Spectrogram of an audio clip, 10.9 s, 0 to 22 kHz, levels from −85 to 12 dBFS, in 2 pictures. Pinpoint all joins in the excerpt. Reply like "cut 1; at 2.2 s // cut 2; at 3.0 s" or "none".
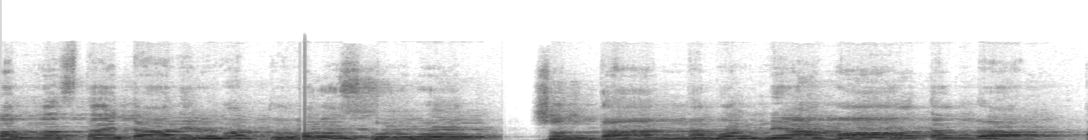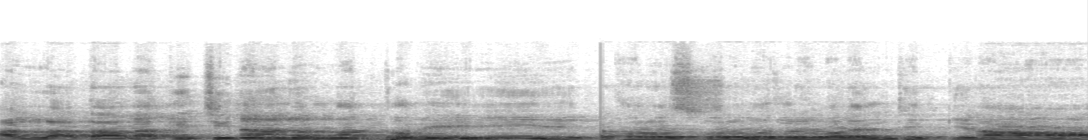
cut 1; at 1.5 s // cut 2; at 2.6 s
